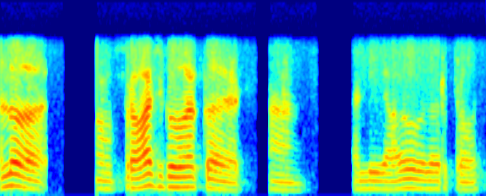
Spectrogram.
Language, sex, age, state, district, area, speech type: Kannada, male, 18-30, Karnataka, Gadag, urban, conversation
